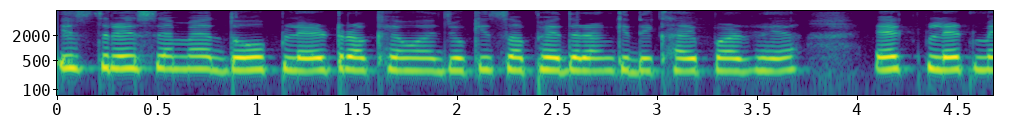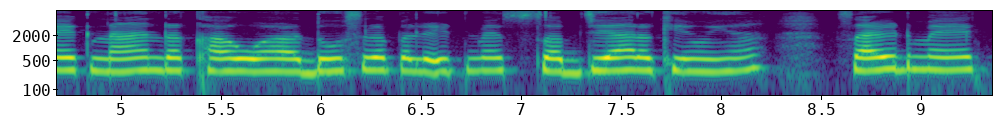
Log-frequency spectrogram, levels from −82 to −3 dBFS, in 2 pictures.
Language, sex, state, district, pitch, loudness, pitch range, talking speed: Hindi, female, Jharkhand, Garhwa, 295 Hz, -15 LUFS, 285-305 Hz, 210 wpm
